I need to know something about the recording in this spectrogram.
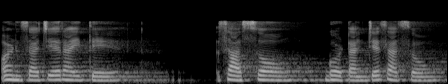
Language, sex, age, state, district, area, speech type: Goan Konkani, female, 18-30, Goa, Murmgao, urban, spontaneous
